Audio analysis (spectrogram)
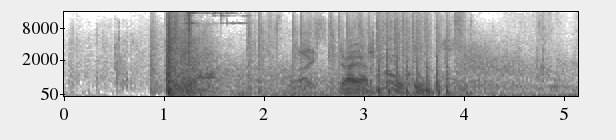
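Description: Gunfire in the tactical shooter game Ghost Recon Breakpoint: a sharp loud shot bursts in, followed by a dense run of rapid cracks, with players talking over the action.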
